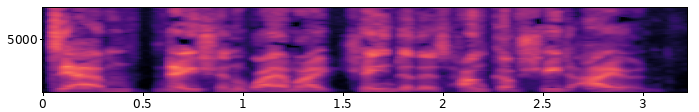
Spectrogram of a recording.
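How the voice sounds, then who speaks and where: A man voicing a blunt, boisterous male harpooner who talks loud and boastful. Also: on the high side, expressive, moderate pace, breathy edge, no echo, studio quality, pitched above the performer's own voice, heavily acted.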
